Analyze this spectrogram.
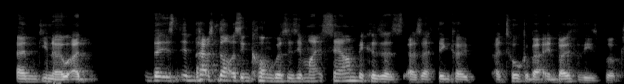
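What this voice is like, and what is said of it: British accent. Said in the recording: “As you may tell from my accent, I'm actually based in the UK.”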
